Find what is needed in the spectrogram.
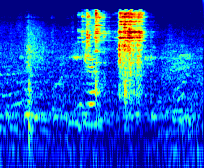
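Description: A metal fork clinks and scrapes against a salad bowl twice, about a second in, over background voices.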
